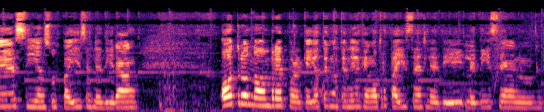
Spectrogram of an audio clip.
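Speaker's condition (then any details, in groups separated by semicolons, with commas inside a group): No condition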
